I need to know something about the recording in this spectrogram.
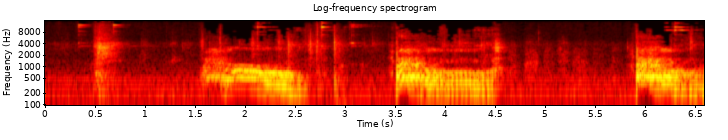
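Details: Siberian Husky at a dinner party on July 24, 2022: a brief sharp yip, then three drawn-out, wavering, talkative calls, each about a second long, rising and falling in a warbling moan with quiet gaps between.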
